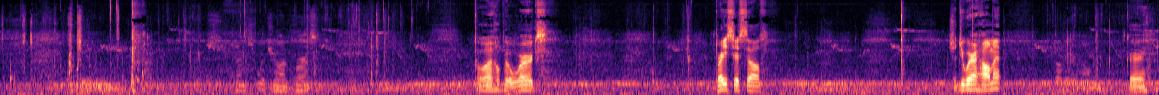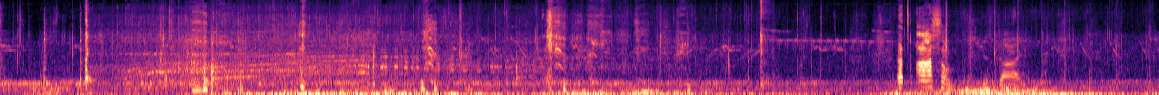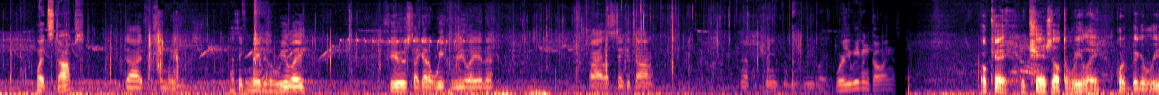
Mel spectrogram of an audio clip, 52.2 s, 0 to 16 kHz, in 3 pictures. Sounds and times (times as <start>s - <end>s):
Outside, rural or natural: 0.0s - 52.1s
Vehicle: 15.8s - 29.6s.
